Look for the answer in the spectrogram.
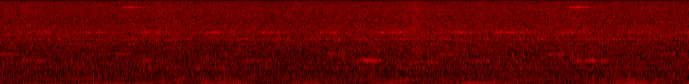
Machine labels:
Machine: fan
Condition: normal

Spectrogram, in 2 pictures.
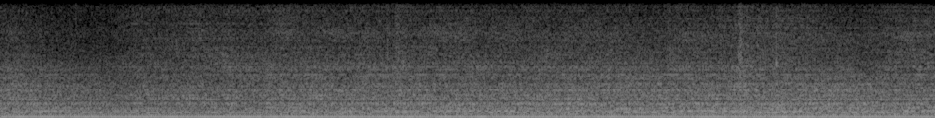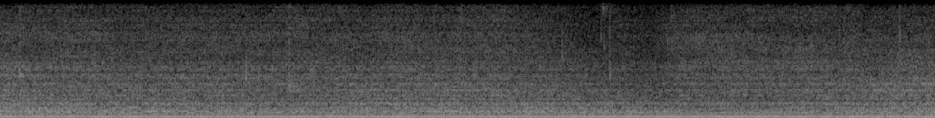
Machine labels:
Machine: pump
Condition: normal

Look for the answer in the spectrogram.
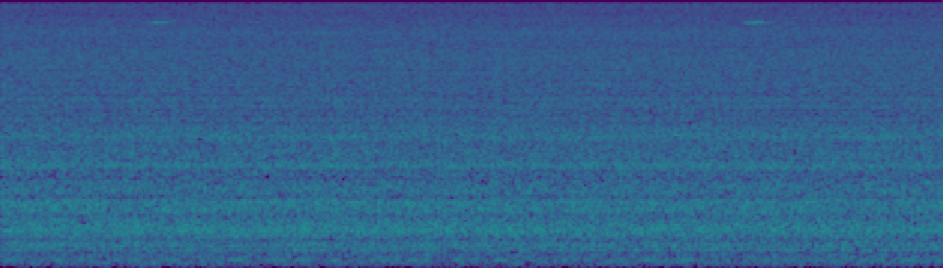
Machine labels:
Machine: fan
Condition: abnormal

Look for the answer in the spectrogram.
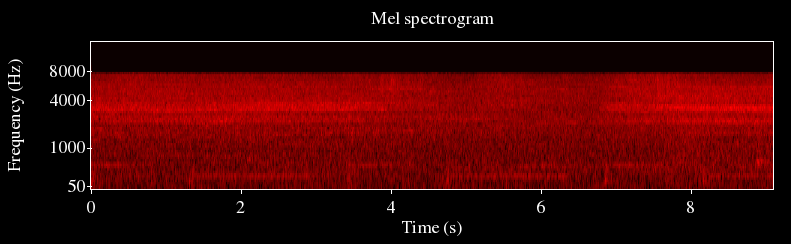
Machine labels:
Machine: slide rail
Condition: normal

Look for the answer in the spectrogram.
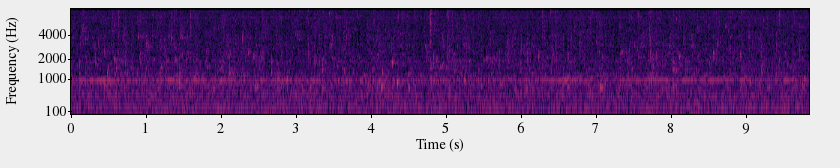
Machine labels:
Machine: pump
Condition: normal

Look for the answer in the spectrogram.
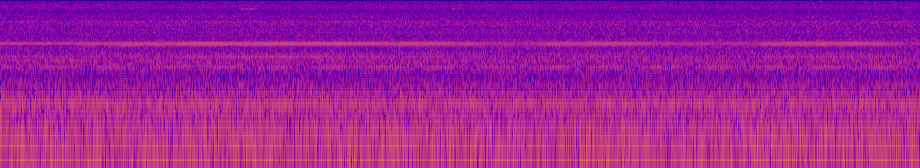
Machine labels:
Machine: pump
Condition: normal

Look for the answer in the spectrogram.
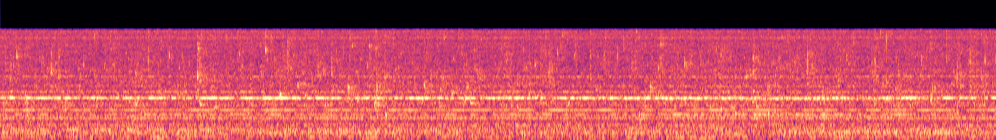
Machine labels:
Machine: pump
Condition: normal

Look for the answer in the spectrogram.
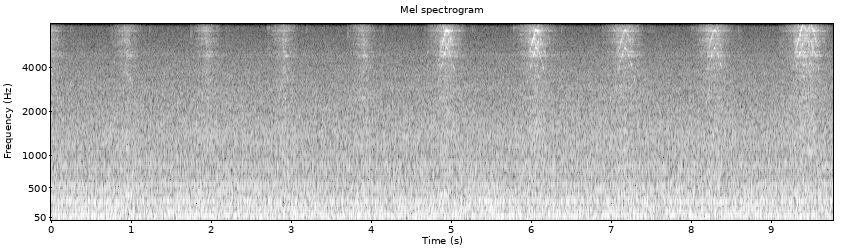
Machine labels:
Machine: slide rail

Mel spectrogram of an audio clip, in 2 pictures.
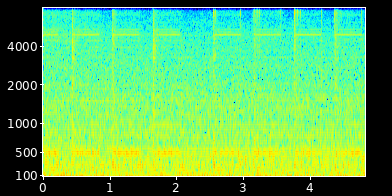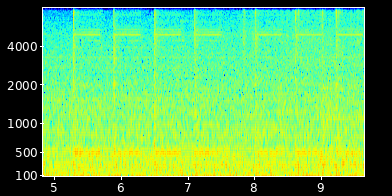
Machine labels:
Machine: slide rail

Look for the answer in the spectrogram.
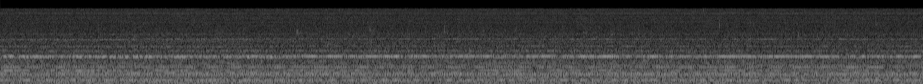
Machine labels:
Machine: pump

